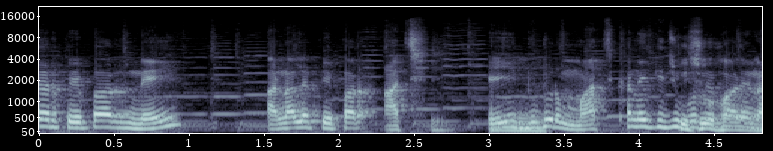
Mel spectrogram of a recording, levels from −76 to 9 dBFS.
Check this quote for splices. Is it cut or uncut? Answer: uncut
